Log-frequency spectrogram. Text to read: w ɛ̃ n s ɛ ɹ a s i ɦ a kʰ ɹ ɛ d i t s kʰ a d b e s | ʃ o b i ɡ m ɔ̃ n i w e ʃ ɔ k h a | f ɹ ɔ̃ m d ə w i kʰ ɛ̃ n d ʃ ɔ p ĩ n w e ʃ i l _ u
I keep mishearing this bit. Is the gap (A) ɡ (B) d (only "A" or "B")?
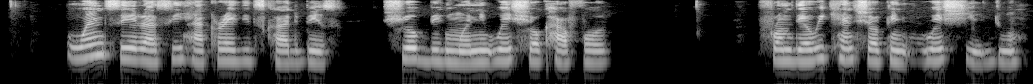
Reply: B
